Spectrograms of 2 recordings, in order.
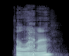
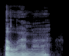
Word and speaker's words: Thelema: So Thelema, it's been pronounced a few different ways. I think going forward, we'll just pronounce it Thelema. – Thelema.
